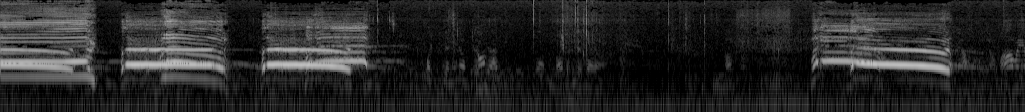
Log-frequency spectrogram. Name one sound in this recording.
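A man calls out loudly in long, drawn-out cries outdoors.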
